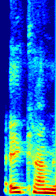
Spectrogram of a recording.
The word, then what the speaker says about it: ACAMH: ACAM is spelled ACAMH.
